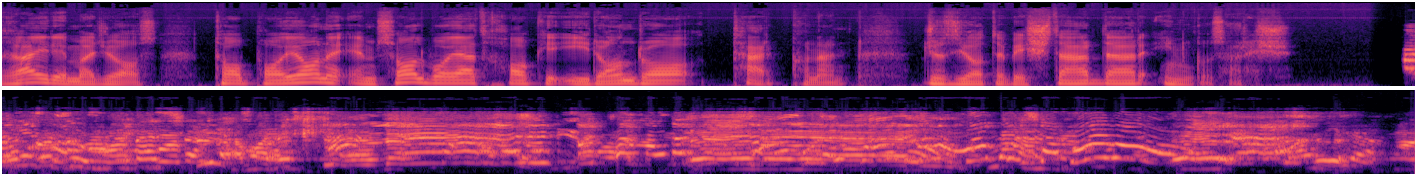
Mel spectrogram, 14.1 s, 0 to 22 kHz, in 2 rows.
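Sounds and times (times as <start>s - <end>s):
speech: 0.0s - 6.5s
agitated voices: 7.0s - 14.1s
teenager screaming and groaning while being beaten: 7.3s - 14.1s.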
